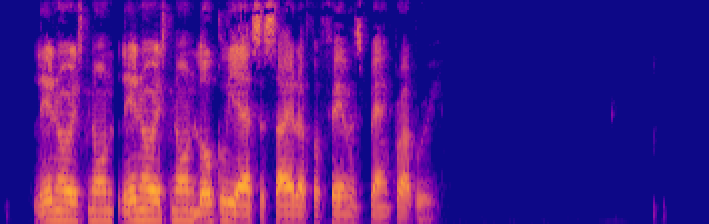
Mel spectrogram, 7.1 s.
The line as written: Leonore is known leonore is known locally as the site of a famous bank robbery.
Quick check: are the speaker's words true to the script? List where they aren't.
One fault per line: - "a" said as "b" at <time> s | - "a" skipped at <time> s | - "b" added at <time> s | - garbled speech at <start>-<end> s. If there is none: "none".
none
